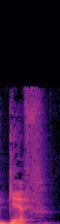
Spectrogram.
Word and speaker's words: GIF: I sent you a GIF or a GIF. What do you call it? – A GIF. – A GIF? Hard G.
